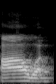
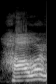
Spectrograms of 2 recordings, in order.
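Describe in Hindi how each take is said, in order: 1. इस शब्द की शुरुआत सीधे स्वर से होती है। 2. इस शब्द की शुरुआत 'h' ध्वनि से होती है। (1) "आवर पढ़ना है" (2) "हावर नहीं पढ़ेंगे, रॉन्ग है बिल्कुल"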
